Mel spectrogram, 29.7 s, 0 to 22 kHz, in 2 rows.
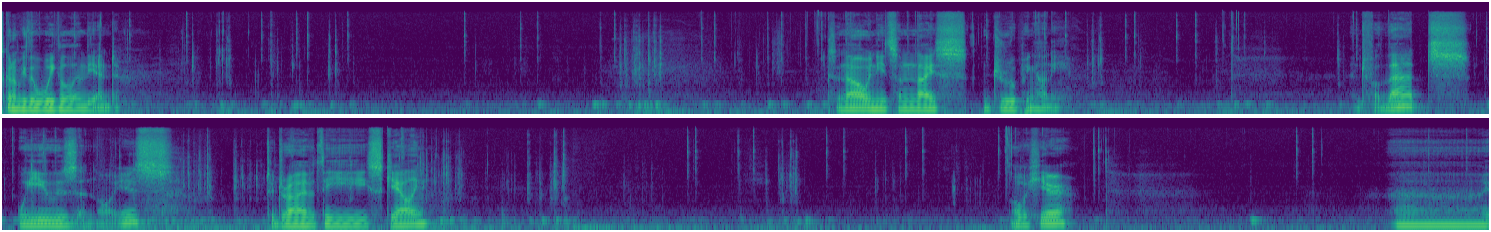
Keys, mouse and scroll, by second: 0.3 alt+right click, 1.3-6.1 alt+drag, 1.9 alt+right click, 2.2 g, 3.1-4.6 right drag, 4.7 right click, 5.2-5.6 scroll up 2, 5.6-7.1 middle drag, 6.3 alt+a, 6.5 ctrl+s, 7.3 middle click, 7.4-8.8 scroll up 1, 7.8 middle click, 8.0 typing, 8.8 scroll down 1, 8.9 scroll up 1, 9.2 scroll down 1, 9.3 scroll up 1, 9.4-9.9 scroll down 1, 9.9-10.8 drag, 11.0 g, 11.3-12.0 drag, 12.2-13.5 scroll up 3, 13.5 scroll down 2, 14.1 scroll up 2, 15.1 shift+middle click, 15.2 typing, 15.3 shift+click, 16.3-21.0 typing, 21.8-23.4 drag, 22.7 typing, 24.0 ctrl+click, 24.9 click, 25.8 click, 27.9 click, 29.2 click.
